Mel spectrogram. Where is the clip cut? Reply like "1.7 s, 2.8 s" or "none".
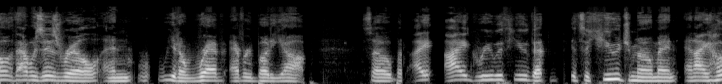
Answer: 4.0 s

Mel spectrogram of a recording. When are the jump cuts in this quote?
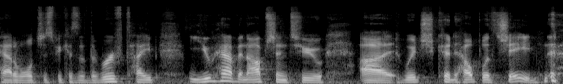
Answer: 1.8 s, 4.0 s

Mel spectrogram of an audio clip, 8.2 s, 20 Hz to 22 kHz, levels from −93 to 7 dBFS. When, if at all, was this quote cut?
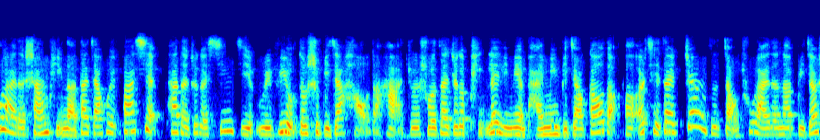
1.6 s

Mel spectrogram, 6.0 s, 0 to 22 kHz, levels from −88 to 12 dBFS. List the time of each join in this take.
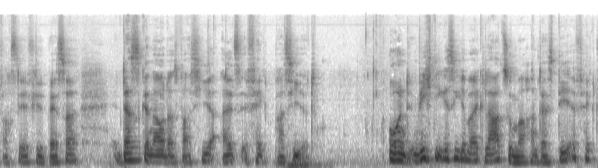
none

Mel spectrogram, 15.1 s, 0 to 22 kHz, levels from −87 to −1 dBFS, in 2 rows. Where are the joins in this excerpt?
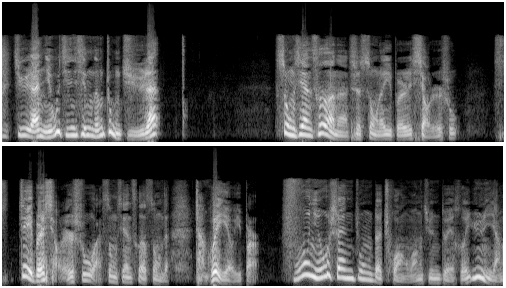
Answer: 11.5 s

